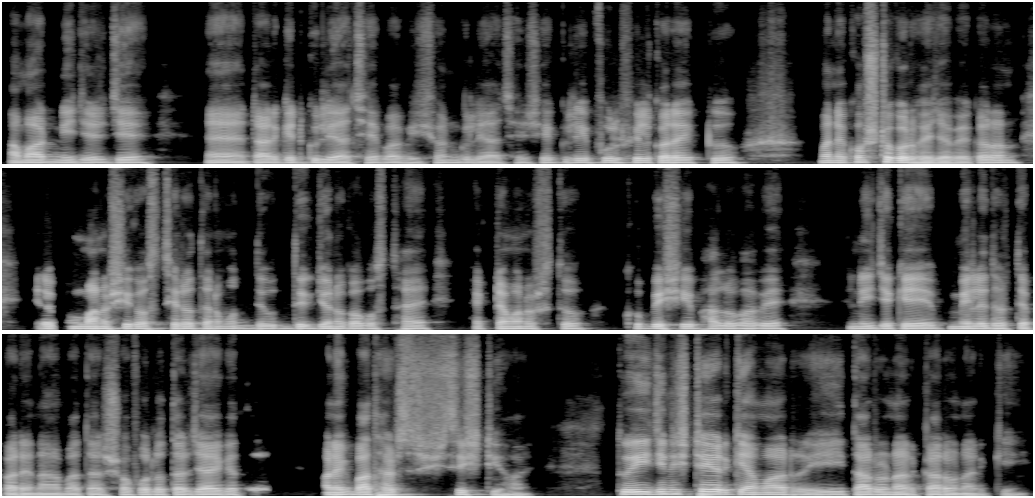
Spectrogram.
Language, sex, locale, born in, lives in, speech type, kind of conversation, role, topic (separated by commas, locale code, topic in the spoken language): Bengali, male, bn-BD, Bangladesh, Bangladesh, conversation, advice, user, আমি প্রতিদিনের ছোট ছোট উদ্বেগগুলোকে কীভাবে স্বাভাবিকভাবে গ্রহণ করে মোকাবিলা করতে পারি?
